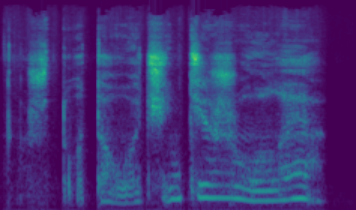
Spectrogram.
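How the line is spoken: Bear cub whispering. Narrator (Russian): шепнул медвежонок

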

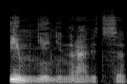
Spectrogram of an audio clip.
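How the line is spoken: Sighing. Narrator (Russian): вздохнула Недда

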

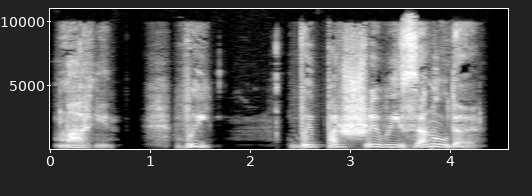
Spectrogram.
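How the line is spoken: Exasperated exclamation. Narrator (Russian): Даже терпеливый Вальдец в конце концов воскликнул

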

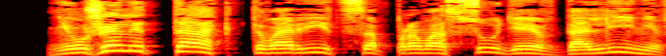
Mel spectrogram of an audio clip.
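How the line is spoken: Loud exclamation. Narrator (Russian): вскричал Тирион так громко

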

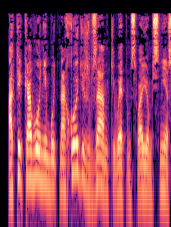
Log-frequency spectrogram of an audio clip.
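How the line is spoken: Plain question. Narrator (Russian): спросил Сэм

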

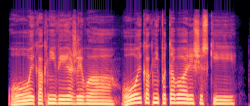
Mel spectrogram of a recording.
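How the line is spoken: Ironic drawl. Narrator (Russian): протянул Гриф с иронией

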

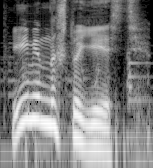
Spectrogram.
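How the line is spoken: Sighing. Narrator (Russian): вздохнул артист Сторис

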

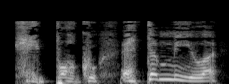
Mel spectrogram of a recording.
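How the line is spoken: Whisper. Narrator (Russian): зашептал фон Пах

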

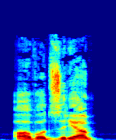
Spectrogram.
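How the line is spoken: Grumbling. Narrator (Russian): проворчал Албрит

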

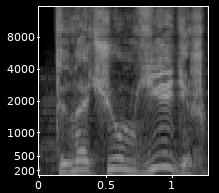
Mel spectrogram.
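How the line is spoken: Bear cub shouting. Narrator (Russian): крикнул медвежонок

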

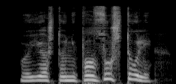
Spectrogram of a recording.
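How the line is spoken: Snapped. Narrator (Russian): огрызнулся Малинин

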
